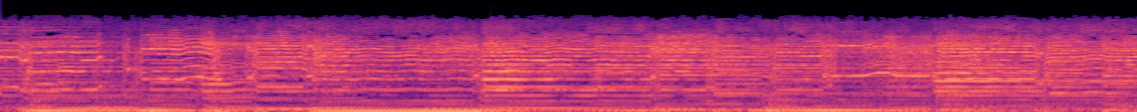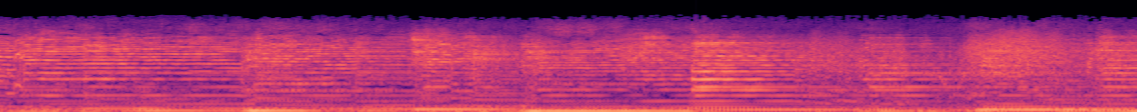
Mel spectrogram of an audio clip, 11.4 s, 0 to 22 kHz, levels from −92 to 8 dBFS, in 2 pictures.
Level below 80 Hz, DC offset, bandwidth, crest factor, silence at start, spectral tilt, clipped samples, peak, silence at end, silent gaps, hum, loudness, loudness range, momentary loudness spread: -20 dBFS; 0.4%; 12 kHz; 14 dB; 0 s; -2.5 dB/octave; under 0.1%; 0 dBFS; 0 s; none; none; -13 LUFS; 2 LU; 5 LU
